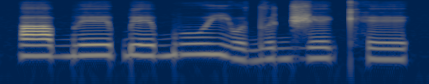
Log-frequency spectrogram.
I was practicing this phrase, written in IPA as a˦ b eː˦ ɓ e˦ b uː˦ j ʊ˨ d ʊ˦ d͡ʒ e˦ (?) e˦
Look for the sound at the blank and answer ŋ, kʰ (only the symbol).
kʰ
